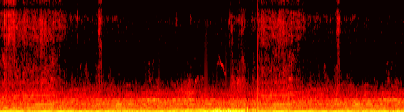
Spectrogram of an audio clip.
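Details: A Western honey bee (Apis mellifera) on rapeseed flowers in spring gives a steady, low droning wing buzz that swells briefly, then settles back to a hum.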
